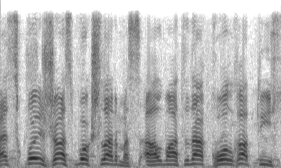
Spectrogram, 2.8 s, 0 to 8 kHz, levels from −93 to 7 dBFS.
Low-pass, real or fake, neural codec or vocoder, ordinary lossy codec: 7.2 kHz; real; none; none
